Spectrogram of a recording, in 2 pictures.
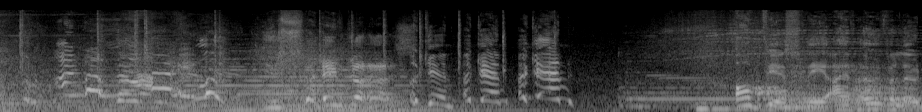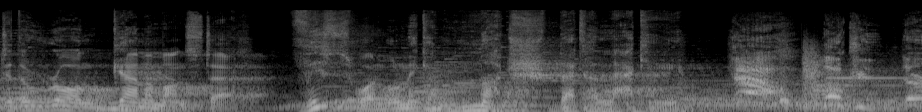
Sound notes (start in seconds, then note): none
